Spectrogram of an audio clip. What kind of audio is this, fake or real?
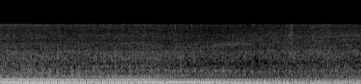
real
